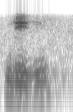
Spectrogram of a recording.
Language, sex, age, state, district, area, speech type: Hindi, male, 18-30, Madhya Pradesh, Narsinghpur, rural, conversation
